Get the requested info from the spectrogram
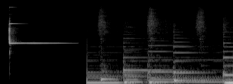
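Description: A single bright, high ding sound effect that rings and fades out within about a second. Then music with a deep bass line starts.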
